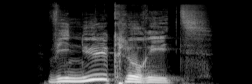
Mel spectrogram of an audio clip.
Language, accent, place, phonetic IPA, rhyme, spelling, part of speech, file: German, Germany, Berlin, [viˈnyːlkloˌʁiːt͡s], -yːlkloʁiːt͡s, Vinylchlorids, noun, De-Vinylchlorids.ogg
- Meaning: genitive singular of Vinylchlorid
